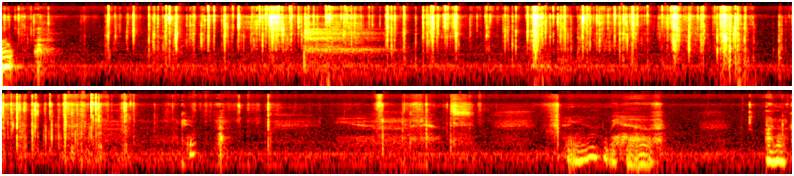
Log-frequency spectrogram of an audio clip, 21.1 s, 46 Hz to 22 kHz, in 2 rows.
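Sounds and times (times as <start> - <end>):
wrapper tearing and crinkling: 0.0 - 0.6, 1.4 - 12.4.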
